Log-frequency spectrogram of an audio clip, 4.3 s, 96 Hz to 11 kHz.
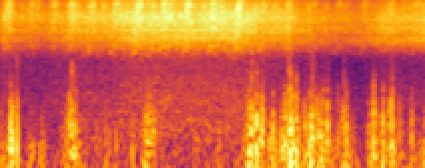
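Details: A red-veined cicada (Cryptotympana holsti) sings its courtship call in Guangming Park, Zhongli, on 28 June 2013. The sound is a dense, high, sizzling buzz without pause, over frequent low thumping noises.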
